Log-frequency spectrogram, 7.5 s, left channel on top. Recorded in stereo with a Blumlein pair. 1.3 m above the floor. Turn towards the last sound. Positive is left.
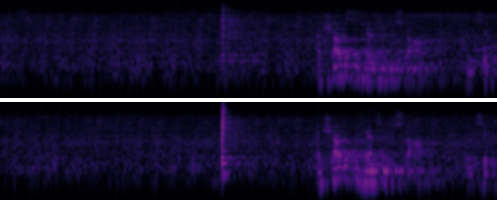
turn(degrees=-10)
